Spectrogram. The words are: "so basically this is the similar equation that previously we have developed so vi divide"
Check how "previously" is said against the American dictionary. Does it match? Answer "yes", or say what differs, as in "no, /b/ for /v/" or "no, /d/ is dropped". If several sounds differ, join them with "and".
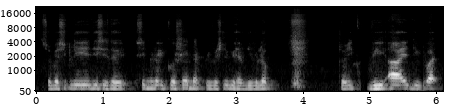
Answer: no, /s/ is dropped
